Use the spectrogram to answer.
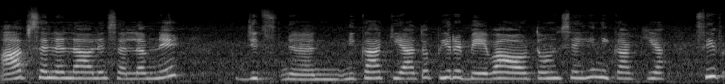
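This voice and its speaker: Amid noticeable background noise, a woman projects a raised voice at a high pitch with fairly even intonation. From Hyderabad, India. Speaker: vlogger, mother. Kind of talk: religious talk to camera.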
